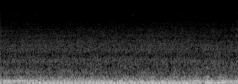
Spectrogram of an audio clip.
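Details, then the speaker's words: 1997 Suzuki Maruti, previously no-start with no check engine light, now idling after fault traced to the relay powering the computer and fuel pump, not the computer; steady low even rumble, no misses or knocks; normal idle. "el vehículo en funcionamiento el problema no era la computadora el problema estaba en el relevador"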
